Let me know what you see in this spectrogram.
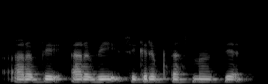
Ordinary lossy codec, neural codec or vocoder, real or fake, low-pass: none; none; real; 3.6 kHz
